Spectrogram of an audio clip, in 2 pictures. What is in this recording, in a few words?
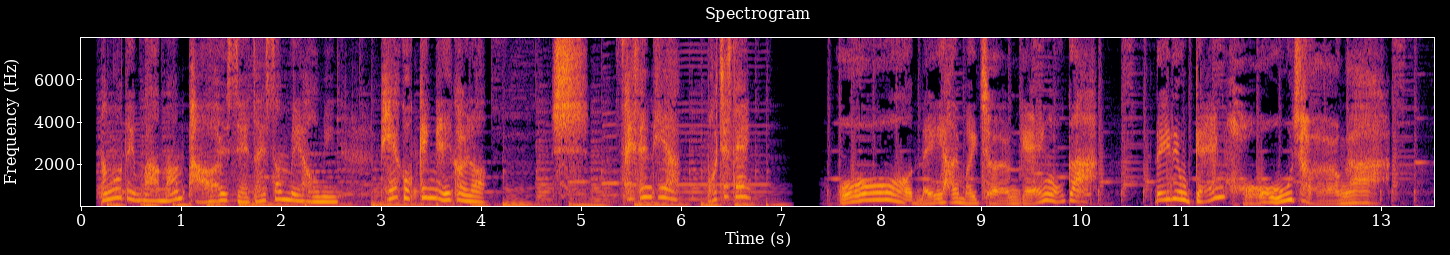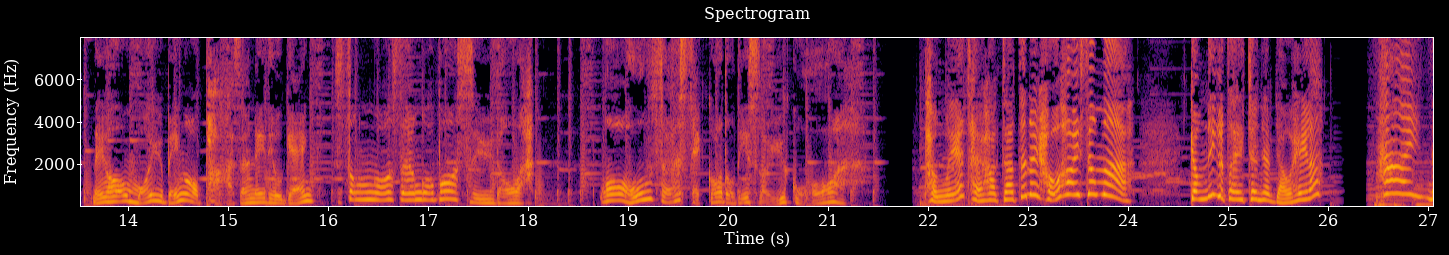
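Cantonese, toys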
